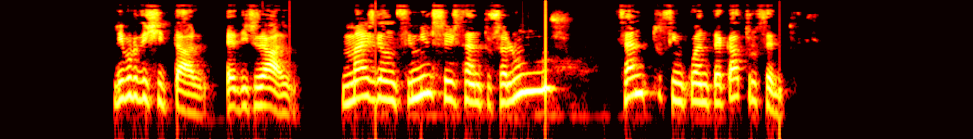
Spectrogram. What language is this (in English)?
Galician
